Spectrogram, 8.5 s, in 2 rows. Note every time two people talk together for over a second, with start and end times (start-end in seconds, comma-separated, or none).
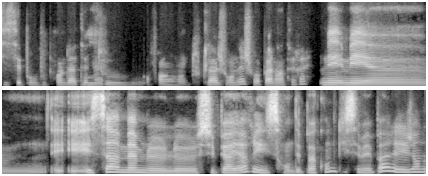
none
